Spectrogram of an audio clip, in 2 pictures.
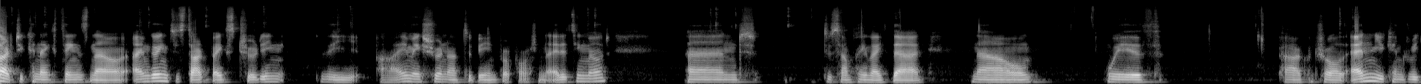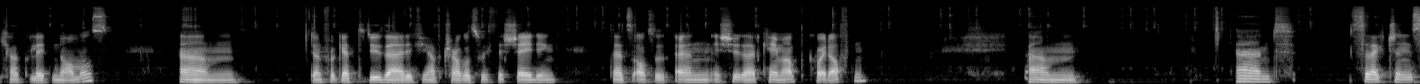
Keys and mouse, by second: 0.1-2.7 drag, 1.1 a, 2.5 e, 2.8 s, 3.9 o, 4.6 s, 6.2 q, 6.8 s, 8.3 a, 8.5 a, 13.6 ctrl+h, 14.4 ctrl+n, 17.9 g, 19.5-22.1 drag, 22.1 g, 23.1-24.8 drag, 23.2 g, 24.3 g, 26.8 g, 28.1 f.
